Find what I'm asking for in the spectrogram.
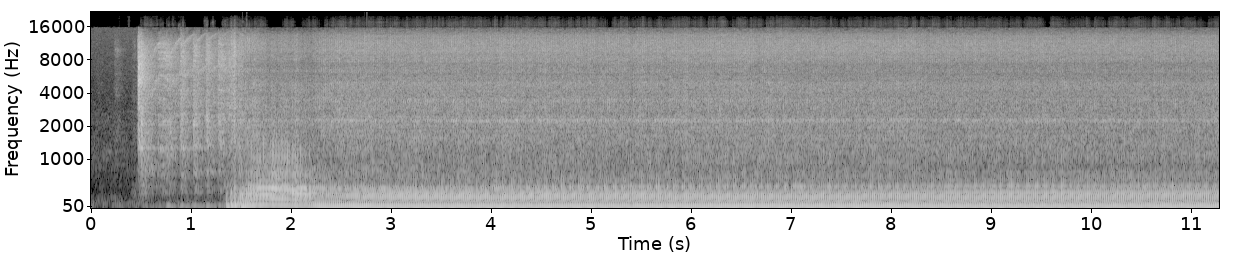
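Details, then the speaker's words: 2019 Mazda MX-5 Miata (ND), first cold start after installing a Good-Win-Racing RoadsterSport Race axle-back exhaust, not yet broken in: brief crank, then a steady, deep, throaty idle with an even beat; normal cold start. "So hopefully you could tell the difference between the stock super quiet and the Good-Win-Racing RoadsterSport Race. I definitely prefer the Race, although that's the first time starting it up."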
